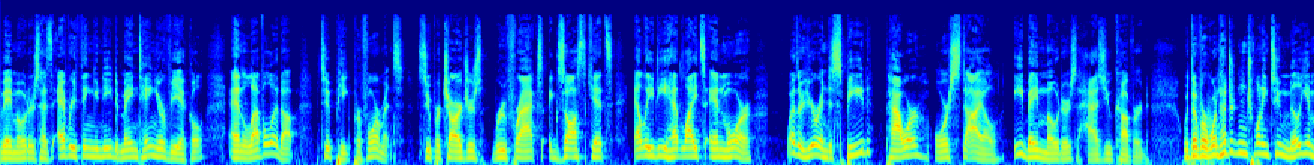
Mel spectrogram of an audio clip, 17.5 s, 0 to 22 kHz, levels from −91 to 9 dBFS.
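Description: Nothing in this recording trips a technical fault, so there's nothing here to flag.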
